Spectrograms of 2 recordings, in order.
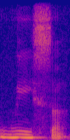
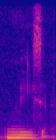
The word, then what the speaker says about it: Mesa: to say it properly not Mesa not missa missa missa that's how the people who speak Spanish say it I think they know so she winds up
